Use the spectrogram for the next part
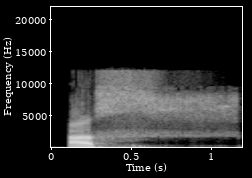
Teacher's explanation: ketika kita sukunkan ah, kan keluar udara. Udara itu keluar dengan deras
